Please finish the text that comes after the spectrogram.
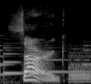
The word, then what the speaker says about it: Sarg: of anthony tony frederick sarg sarg rhymes with argh every little movement has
